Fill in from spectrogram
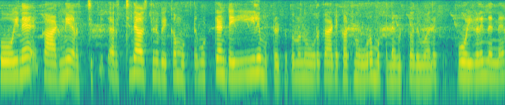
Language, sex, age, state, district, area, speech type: Malayalam, female, 45-60, Kerala, Malappuram, rural, spontaneous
